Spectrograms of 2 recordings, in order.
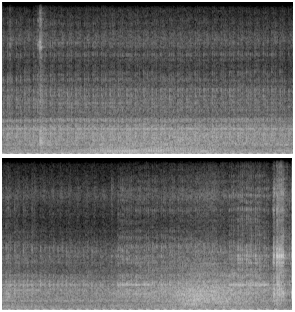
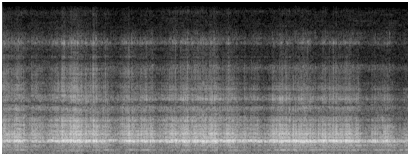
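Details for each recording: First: Suzuki Nex scooter CVT with cover open and closed: even idle pulse around four beats a second with no rough grinding or rattle from the belt drive; sound is the same either way and judged normal. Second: Suzuki Nex scooter CVT, cover open versus closed: constant high whine with rough gritty rush, unchanged and louder with the cover open since damping is lost; a worn CVT bearing.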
